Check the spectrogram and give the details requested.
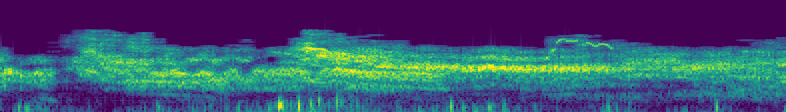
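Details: Hungry white stork chicks in a nest near Kaluga, Russia, beg with a continuous hoarse, rasping screech that barely pauses, over soft low thumps and knocks.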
